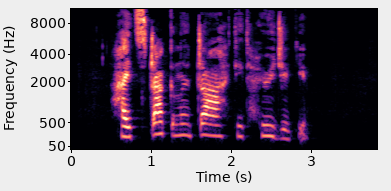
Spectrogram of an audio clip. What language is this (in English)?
Abkhazian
